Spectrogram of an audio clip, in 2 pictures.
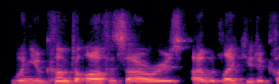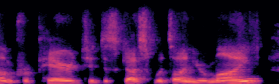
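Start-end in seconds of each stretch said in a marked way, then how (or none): none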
